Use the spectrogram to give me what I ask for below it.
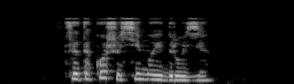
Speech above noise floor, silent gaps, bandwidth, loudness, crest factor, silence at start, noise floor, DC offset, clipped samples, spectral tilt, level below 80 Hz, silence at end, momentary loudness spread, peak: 50 dB; none; 9.6 kHz; -22 LUFS; 22 dB; 0.65 s; -72 dBFS; under 0.1%; under 0.1%; -2.5 dB/octave; -72 dBFS; 0.8 s; 8 LU; -4 dBFS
